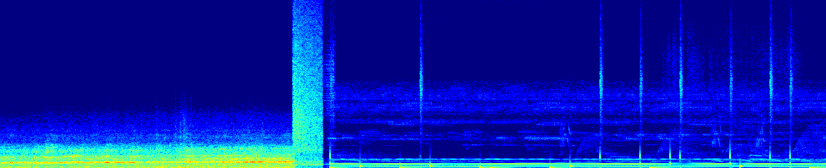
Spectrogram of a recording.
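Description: A loud, dense roar of engine noise from a launch surges for about four seconds, then cuts off abruptly. A steady low hum follows, with a few faint clicks.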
